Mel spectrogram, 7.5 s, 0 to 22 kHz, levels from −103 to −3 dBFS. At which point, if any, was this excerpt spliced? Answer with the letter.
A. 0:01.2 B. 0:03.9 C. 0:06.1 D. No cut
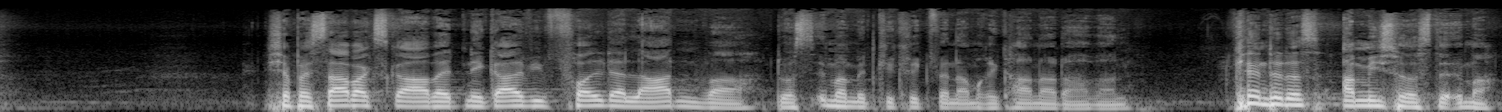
A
